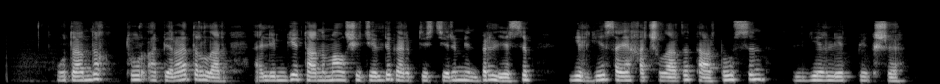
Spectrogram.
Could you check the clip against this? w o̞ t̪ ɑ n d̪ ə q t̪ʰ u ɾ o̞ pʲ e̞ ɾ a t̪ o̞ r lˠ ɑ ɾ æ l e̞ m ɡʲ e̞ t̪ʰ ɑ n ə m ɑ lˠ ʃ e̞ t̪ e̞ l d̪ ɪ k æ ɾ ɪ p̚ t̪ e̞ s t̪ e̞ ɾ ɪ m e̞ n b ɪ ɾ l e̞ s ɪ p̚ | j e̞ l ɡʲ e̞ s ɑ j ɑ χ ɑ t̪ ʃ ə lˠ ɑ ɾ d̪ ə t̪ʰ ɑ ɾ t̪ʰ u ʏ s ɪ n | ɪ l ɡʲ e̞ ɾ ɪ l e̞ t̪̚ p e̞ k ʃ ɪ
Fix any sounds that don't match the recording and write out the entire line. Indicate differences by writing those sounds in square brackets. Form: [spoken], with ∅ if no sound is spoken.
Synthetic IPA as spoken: w o̞ t̪ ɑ n d̪ ə q t̪ʰ u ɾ o̞ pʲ e̞ ɾ a t̪ o̞ r lˠ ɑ ɾ æ l e̞ m ɡʲ e̞ t̪ʰ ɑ n ə m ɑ lˠ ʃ e̞ t̪ e̞ l d̪ ɪ k æ ɾ ɪ p̚ t̪ e̞ s t̪ e̞ ɾ ɪ m e̞ n b ɪ ɾ l e̞ s ɪ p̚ | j e̞ l ɡʲ e̞ s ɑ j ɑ χ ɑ t̪ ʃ ə lˠ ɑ ɾ d̪ ə t̪ʰ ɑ ɾ [t̪] u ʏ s ɪ n | ɪ l ɡʲ e̞ ɾ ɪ l e̞ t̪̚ p e̞ k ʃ ɪ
